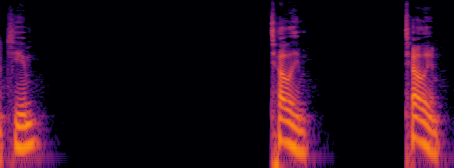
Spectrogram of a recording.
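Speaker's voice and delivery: ordinary talk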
